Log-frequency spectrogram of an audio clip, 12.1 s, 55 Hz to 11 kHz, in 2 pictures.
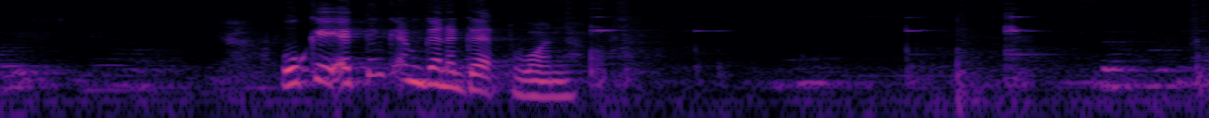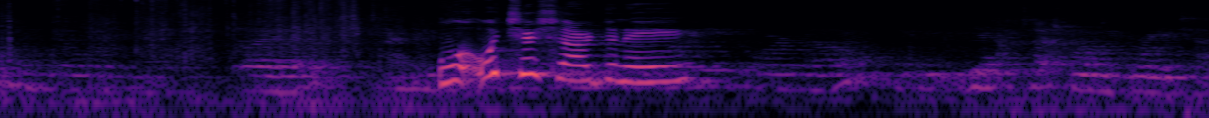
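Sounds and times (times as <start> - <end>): glass clinks: 2.9 - 3.7, 4.5 - 5.3
quiet talk: 3.7 - 12.0.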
